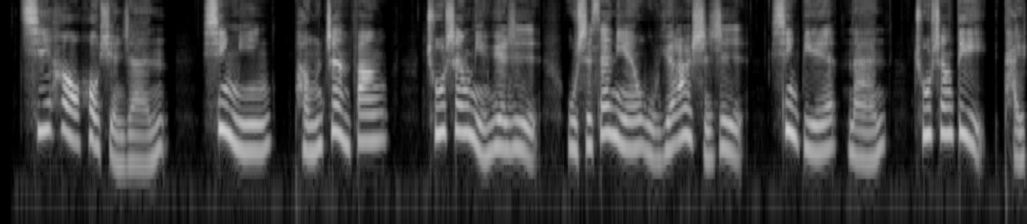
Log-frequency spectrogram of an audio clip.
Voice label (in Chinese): 有聲公報, 國語; 臺中市; 市議員; 第08選區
